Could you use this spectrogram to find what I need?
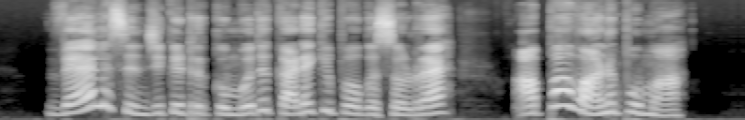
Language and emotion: Tamil, angry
